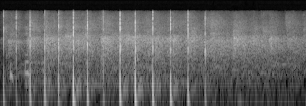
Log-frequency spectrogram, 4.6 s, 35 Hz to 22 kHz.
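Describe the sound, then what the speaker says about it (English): An audience at a 2022 high school graduation ceremony claps in a sparse, uneven round of applause, with sharp individual claps standing out over a quieter patter that fades after a few seconds. "That gets a round of applause."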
